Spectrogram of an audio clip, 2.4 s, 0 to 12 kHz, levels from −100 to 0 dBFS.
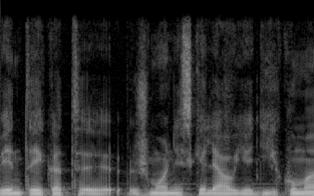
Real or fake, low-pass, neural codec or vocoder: real; 10.8 kHz; none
